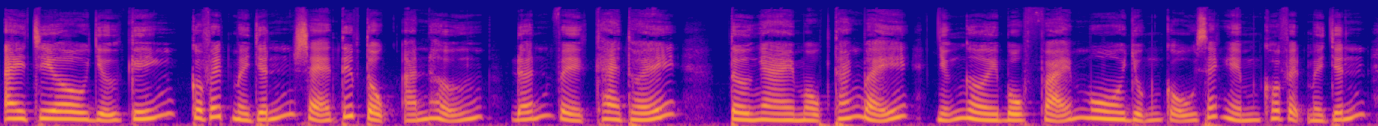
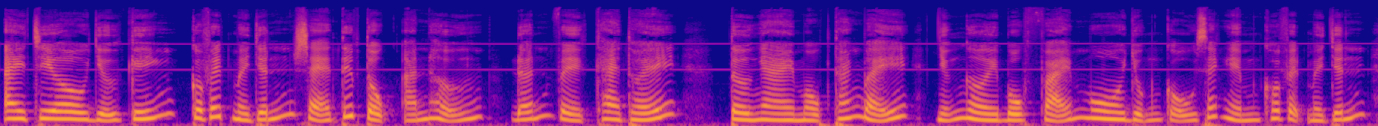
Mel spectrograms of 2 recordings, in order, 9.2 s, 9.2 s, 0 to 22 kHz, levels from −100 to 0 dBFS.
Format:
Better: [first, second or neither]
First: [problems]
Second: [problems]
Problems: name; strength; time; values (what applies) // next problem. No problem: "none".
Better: first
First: none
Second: high-pitched whine; faint; throughout; 2.5 kHz, 35 dB below the speech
